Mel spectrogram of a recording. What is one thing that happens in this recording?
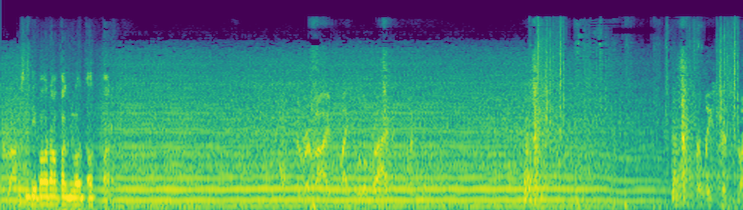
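A motorbike engine hums steadily in a game.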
